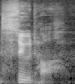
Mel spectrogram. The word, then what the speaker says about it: Südhalle: sued hall you know rend sood hall which i think is like suds but it's also south aka south hall yeah so um a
